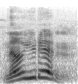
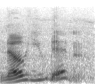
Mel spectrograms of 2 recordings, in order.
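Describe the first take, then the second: First: Higher, flat-out final denial with falling end; firm no. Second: Softer, rising, half-questioning rebuttal; skeptical no. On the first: Shutting down the excuse "I had to", a firm final no. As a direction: land "didn't" hard and finish it. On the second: Answering the excuse "I had to", a skeptical rising no. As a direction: ask "No, you didn't" with a doubtful lift. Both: Shown as a demonstration. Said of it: "repeated rebuttal, second firmer".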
